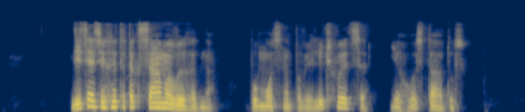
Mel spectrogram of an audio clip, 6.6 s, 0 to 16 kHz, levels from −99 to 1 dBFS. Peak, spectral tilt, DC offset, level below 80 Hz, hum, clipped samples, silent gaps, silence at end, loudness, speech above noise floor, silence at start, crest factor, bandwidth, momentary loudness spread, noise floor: -2 dBFS; -7 dB/octave; under 0.1%; -46 dBFS; none; under 0.1%; none; 0.8 s; -19 LUFS; 70 dB; 0.9 s; 18 dB; 7.6 kHz; 16 LU; -89 dBFS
